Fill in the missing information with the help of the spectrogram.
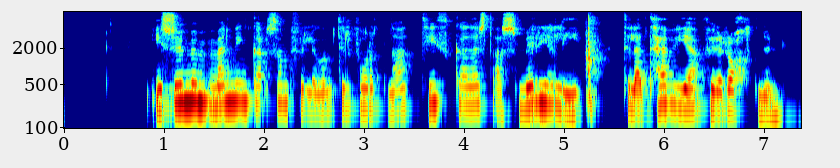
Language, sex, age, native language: Icelandic, female, 20-29, Icelandic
